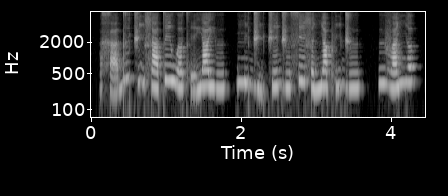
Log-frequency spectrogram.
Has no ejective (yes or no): no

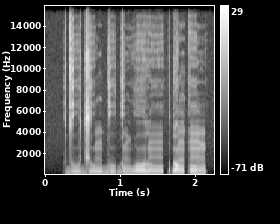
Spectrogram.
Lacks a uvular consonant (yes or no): yes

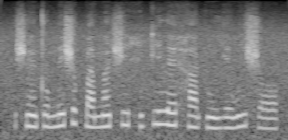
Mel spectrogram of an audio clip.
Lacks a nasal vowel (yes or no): no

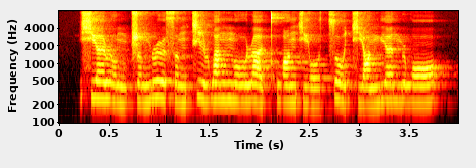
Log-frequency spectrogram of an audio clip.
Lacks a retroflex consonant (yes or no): no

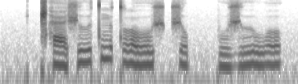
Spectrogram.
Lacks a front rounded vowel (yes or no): no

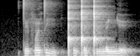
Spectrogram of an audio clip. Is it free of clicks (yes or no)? no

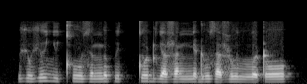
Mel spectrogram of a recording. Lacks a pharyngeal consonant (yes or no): yes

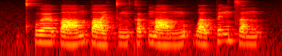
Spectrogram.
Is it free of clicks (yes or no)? yes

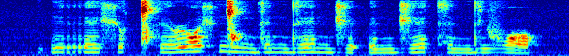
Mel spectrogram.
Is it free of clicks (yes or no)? no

